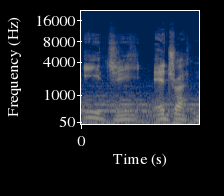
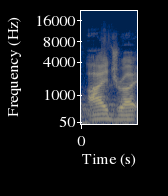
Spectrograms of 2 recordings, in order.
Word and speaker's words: EGIdrA: In the top right we have EGIdrA, not EGIdrA. It is not pronounced EGIdrA, Artosis, Day 9, Tasteless, whoever. It is EGIdrA, specifically EGIdrA.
